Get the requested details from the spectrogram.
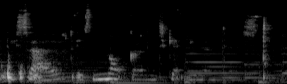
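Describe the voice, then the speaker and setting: A woman's high-pitched voice in a British accent, with ordinary pitch variation and music in the background. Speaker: customer service worker. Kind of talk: vlog rant to camera.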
